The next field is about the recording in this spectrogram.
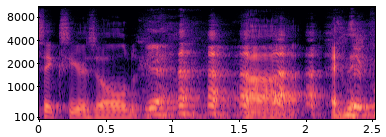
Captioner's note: laughs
